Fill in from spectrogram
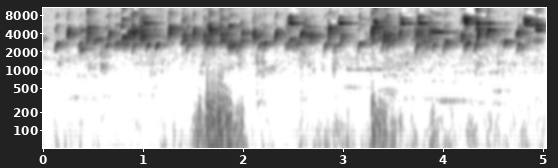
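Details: Excited European goldfinch twittering, the batbata and satsata type, played to make goldfinches sing; steady stream of sharp, chirpy high notes and trills, broken by two low muffled bumps.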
